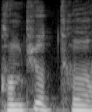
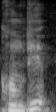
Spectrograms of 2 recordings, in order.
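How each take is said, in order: First: It is said in a standard British accent. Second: It is said in Cockney with the T dropped. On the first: "영국 사람은 컴퓨터 하거든요" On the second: "그쪽 사람들 T 발음 안 하니까 뭐라 하면 컴퓨터"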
